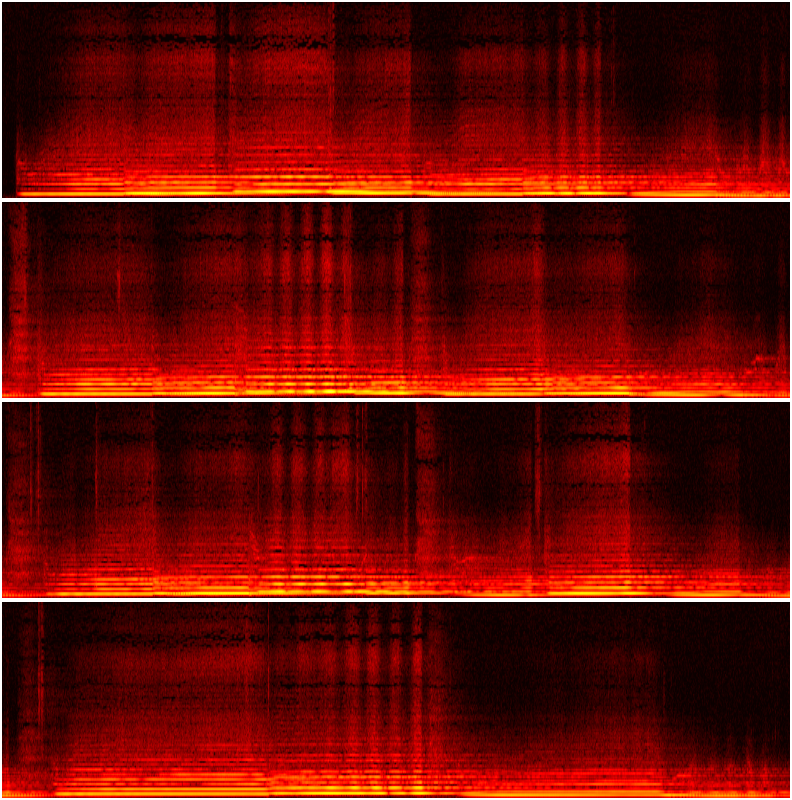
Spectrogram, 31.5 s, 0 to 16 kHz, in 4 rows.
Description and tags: A flute clip from a song I discarded.
Played on my Yamaha flute, recorded with C3 Behringer mic, on UA4FX recording interface, with Sonar LE
Reverb and cropping done using fl studio
ambient, flute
